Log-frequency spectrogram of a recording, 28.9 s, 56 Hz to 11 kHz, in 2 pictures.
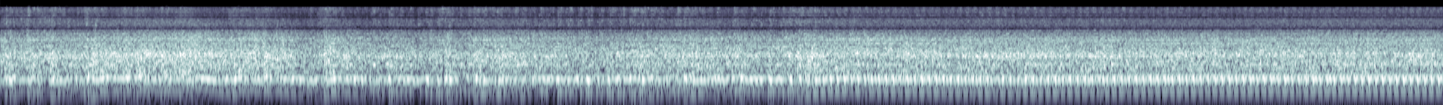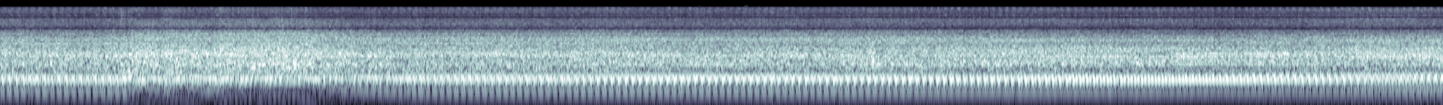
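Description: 1961 Porsche 1600 air-cooled flat-four engine running steadily just after starting, with its speed shifting a little a couple of times as the carburettor is worked.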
